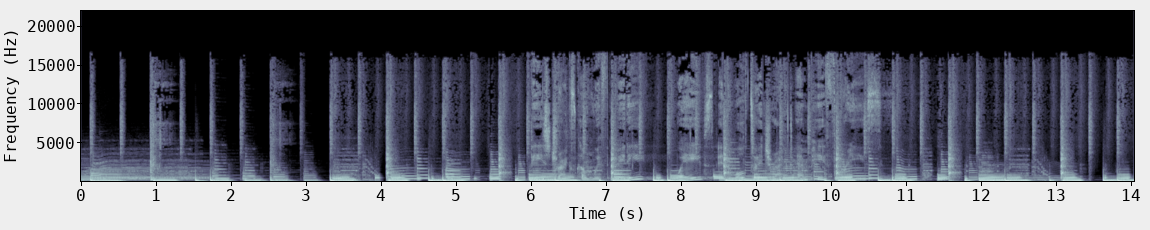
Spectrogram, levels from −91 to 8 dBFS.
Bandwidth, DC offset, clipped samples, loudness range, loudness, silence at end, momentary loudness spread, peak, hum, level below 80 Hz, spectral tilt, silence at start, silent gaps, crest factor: 17 kHz; under 0.1%; under 0.1%; 4 LU; -14 LUFS; 0 s; 8 LU; 0 dBFS; none; -20 dBFS; -5.5 dB/octave; 0 s; none; 12 dB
